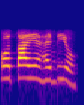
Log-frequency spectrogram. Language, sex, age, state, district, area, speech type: Manipuri, female, 18-30, Manipur, Kangpokpi, urban, conversation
